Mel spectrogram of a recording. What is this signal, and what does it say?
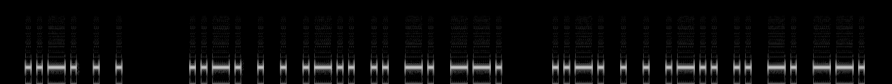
Morse code, heard as a keyed tone, about 21 wpm, 800 Hz. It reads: FEE FEELING FEELING
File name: Fs / Single F mp3s / Single F Prefixes 3x2 Twice @20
